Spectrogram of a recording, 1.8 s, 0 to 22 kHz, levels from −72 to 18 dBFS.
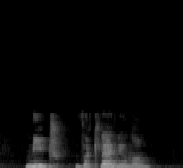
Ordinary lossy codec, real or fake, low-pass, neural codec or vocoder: none; real; 7.2 kHz; none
